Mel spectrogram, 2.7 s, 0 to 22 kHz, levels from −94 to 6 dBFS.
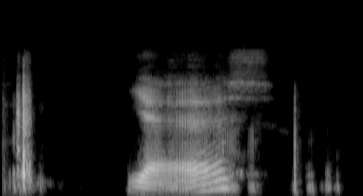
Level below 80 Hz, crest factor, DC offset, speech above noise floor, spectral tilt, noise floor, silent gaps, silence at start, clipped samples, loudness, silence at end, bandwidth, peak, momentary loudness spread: -72 dBFS; 28 dB; under 0.1%; over 63 dB; -3.5 dB/octave; under -90 dBFS; none; 0.1 s; under 0.1%; -27 LUFS; 0.25 s; 7.8 kHz; -2 dBFS; 22 LU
